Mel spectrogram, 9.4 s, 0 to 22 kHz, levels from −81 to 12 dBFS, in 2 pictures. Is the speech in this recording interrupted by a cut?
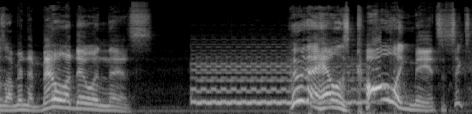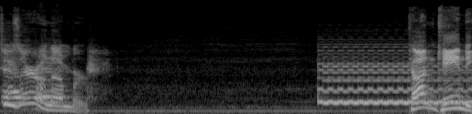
no; 0 cuts

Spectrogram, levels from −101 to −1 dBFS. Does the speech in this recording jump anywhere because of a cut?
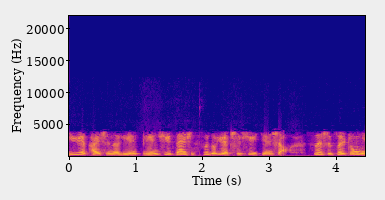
yes; 1 cut; at 3.5 s

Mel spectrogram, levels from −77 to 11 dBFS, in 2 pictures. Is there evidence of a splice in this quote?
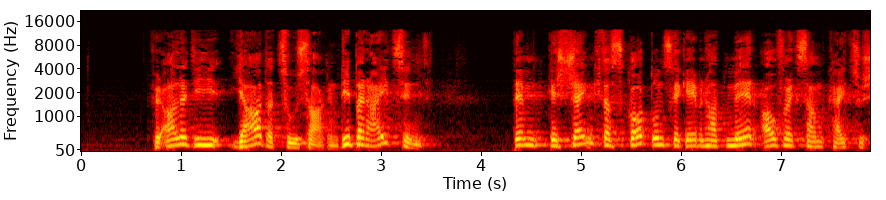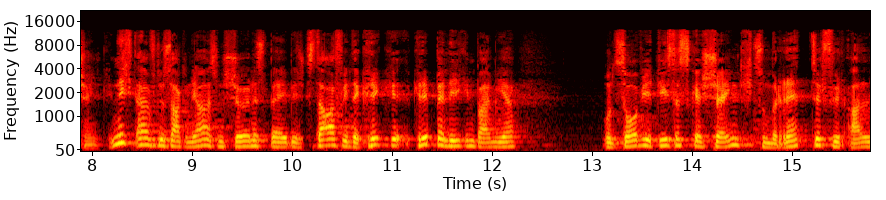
yes; 3 cuts; at 10.1 s, 13.0 s, 14.6 s

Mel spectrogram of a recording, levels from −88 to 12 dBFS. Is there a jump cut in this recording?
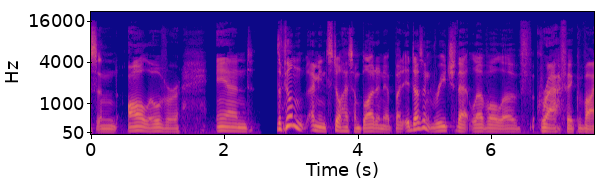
yes; 1 cut; at 6.7 s

